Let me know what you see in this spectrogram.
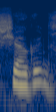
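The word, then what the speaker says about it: Sjögren's: of something is called Shin's disease uh we'll put that in the description it's spelled SJ o g r NS um it's pronounced shog like sh but SJ is the beginning shog is something that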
